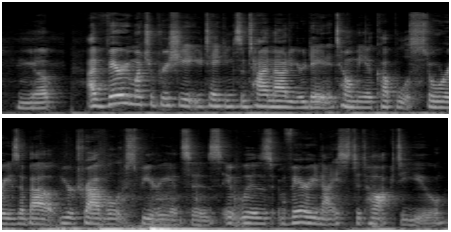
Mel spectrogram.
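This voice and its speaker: Woman's medium-pitched voice with ordinary pitch variation, big swings in loudness, a fairly quick pace and hardly any pauses, amid audible room echo and noticeable background noise. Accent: American. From Ohio, US Midwest. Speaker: podcast host. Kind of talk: casual chat.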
